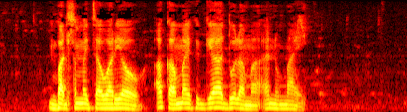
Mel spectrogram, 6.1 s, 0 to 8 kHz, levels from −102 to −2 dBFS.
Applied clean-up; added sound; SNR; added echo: none; none; none; none.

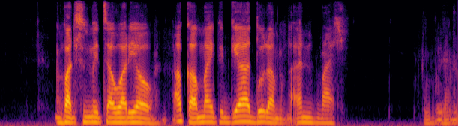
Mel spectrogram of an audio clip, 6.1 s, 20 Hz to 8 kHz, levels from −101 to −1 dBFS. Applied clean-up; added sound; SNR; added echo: neural diffusion model UNIVERSE++.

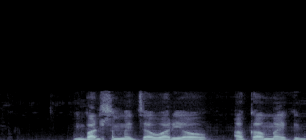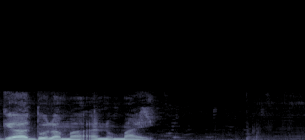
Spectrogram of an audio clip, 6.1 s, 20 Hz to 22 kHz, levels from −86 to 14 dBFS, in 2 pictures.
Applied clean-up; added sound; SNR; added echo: neural separator model SepFormer DNS4.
